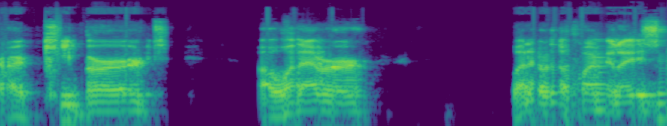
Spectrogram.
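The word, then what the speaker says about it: Keibert: many different pronunciations for k-pair or key bird or whatever whatever the formulation would be as you can find sports talk he prefers to have himself called k bear okay uh josiah gray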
